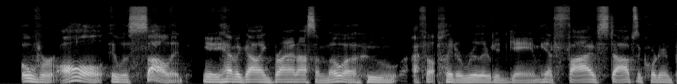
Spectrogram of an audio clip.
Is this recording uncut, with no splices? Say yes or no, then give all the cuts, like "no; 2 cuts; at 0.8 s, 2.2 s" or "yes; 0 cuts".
no; 3 cuts; at 1.9 s, 4.3 s, 4.9 s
